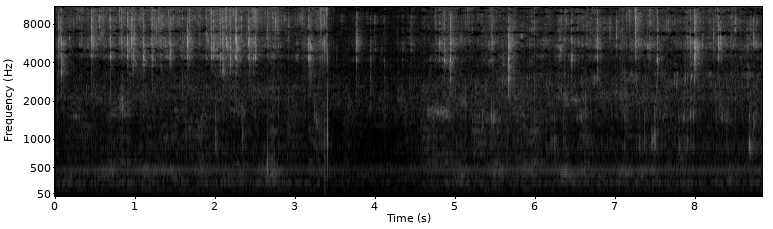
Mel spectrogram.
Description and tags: sonido agua llave grabado en casa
